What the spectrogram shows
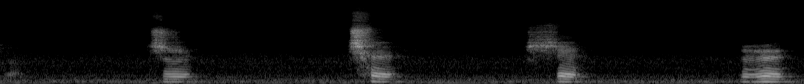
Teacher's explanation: These are the retroflex sound. The tongue is a bit curved at the back.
